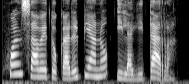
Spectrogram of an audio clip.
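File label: knows how to play the piano and the guitar, Spanish, female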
